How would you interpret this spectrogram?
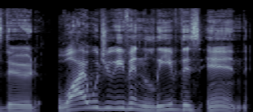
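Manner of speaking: ordinary talk, nothing marked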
